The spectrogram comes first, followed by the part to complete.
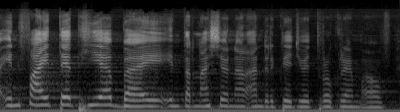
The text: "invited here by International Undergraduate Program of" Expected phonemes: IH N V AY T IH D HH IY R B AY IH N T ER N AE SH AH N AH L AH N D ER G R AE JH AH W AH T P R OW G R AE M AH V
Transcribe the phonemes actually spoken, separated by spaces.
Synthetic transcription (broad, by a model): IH N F AY T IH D HH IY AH B AY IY N T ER N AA S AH N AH L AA N D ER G R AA JH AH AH T P R OW G R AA M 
